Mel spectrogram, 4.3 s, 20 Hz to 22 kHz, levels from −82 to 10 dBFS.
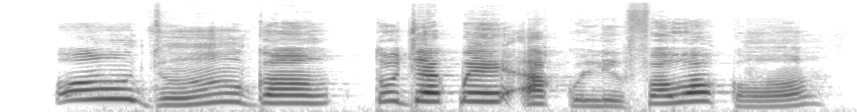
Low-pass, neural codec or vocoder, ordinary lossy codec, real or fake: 19.8 kHz; none; none; real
